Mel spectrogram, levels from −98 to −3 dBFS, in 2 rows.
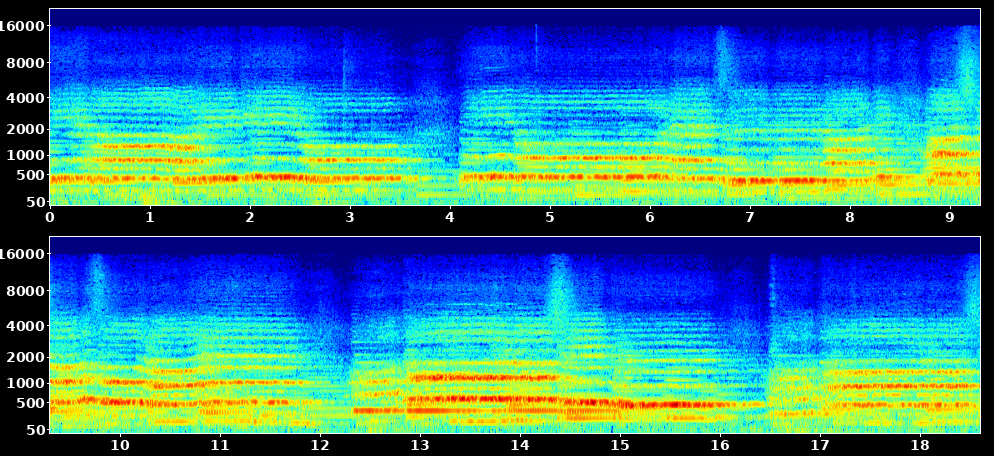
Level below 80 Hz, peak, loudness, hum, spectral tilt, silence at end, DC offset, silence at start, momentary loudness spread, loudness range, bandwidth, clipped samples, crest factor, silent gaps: -54 dBFS; -4 dBFS; -21 LUFS; none; -6.5 dB/octave; 0 s; under 0.1%; 0 s; 13 LU; 8 LU; 11.5 kHz; under 0.1%; 18 dB; none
